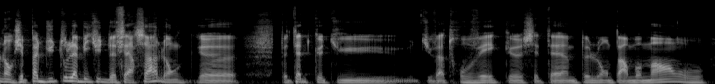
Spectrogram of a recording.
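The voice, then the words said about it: Strong Antillean French accent. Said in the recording (French): “j'ai un accent antillais qui est assez fort, qui s'entend à l'horizon”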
